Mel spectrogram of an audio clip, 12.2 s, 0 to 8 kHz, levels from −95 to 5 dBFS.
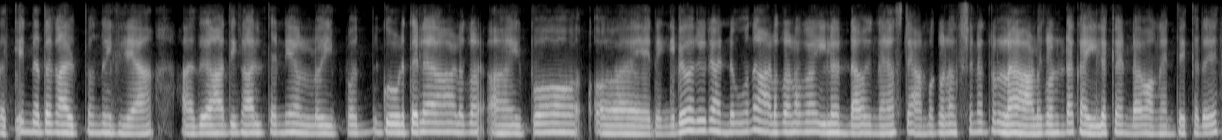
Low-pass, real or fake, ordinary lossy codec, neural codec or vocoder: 7.2 kHz; fake; none; codec, 24 kHz, 3 kbps, HILCodec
